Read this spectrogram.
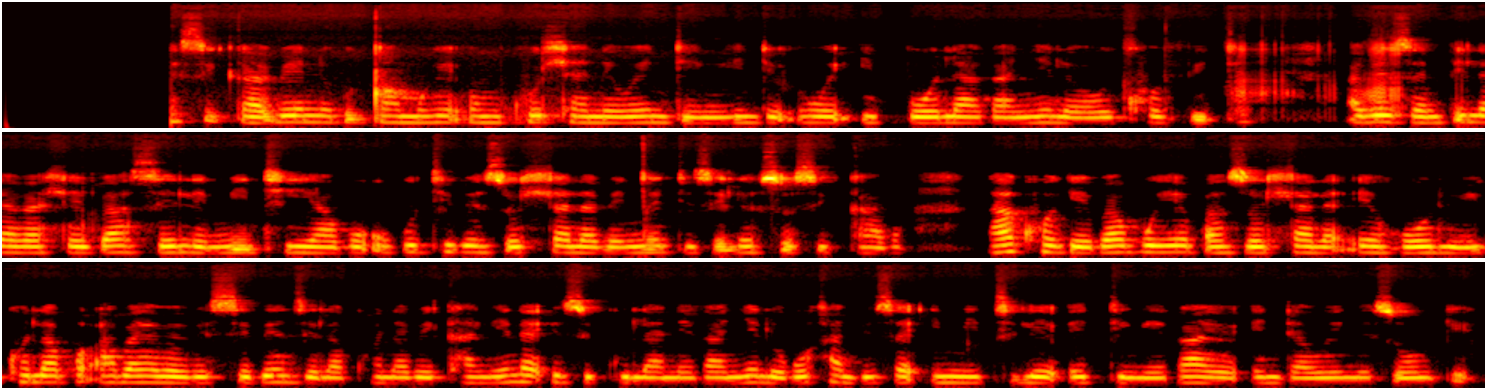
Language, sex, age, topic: North Ndebele, female, 50+, health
